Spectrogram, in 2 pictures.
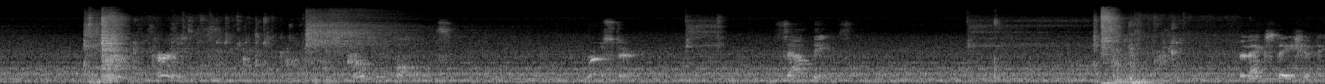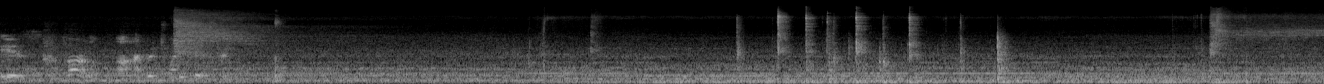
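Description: A train rumbles steadily.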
